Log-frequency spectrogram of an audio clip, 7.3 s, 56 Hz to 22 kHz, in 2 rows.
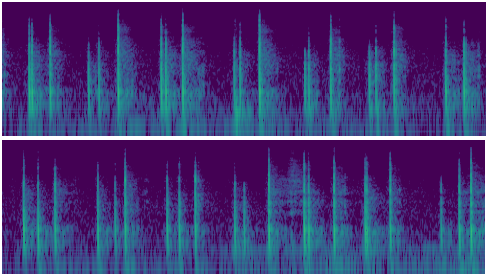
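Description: Long white acrylic nails tap across the flat, solid top of a white laminated shelf, likely MDF or particle board. About 34 quick, irregular taps sound in a row, each a sharp, bright click with a hollow body and almost no ring, over a quiet background.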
